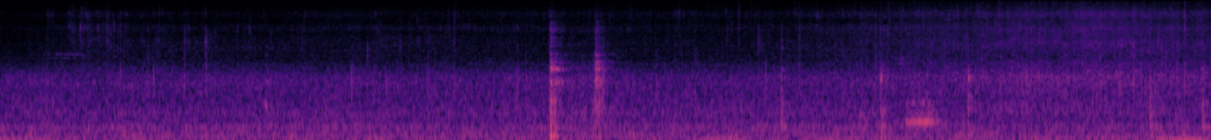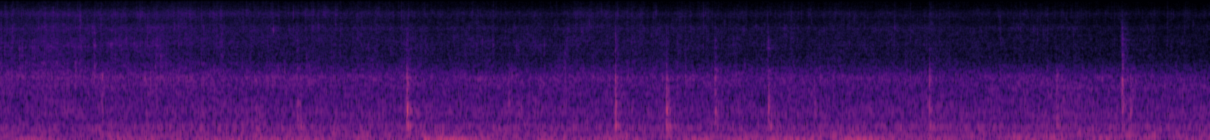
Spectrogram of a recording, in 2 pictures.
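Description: Onions and chopped tomatoes frying in oil in a nonstick pan, sizzling steadily, with a wooden spatula stirring and knocking against the pan now and then; the two loudest knocks come about five and a half and six seconds in.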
